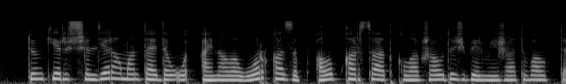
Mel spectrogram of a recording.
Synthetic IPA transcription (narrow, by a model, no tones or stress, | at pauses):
t̪ʰɵŋkʲe̞ɾɪsʃɪld̪e̞ɾɑmɑnt̪ɑjd̪əɑjnɑlˠɑwo̞ɾqɑzəpɑlˠəp̚qʰɑɾsəɑt̪qəlˠɑpʒɑwd̪əʒɪbe̞ɾme̞jʒɑt̪əpɑlˠəp̚t̪ə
